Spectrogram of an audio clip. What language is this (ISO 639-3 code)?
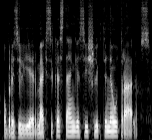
lit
